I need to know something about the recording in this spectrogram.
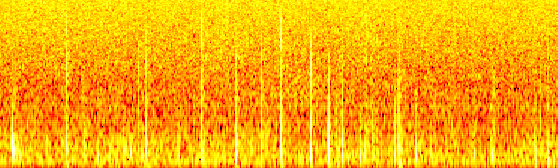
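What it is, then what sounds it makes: Patent vinyl cosmetic bag. Long nails tap the top surface of a glossy orange patent vinyl cosmetic bag, soft-sided and filled. Quiet, dull, irregular taps sound over a low steady hum, each short with a brief bright click and a muted, low body.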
